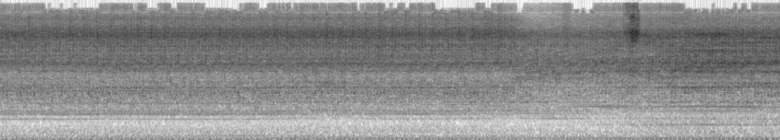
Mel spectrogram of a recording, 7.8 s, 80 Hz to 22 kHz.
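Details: Mercedes CLA 250 at steady idle: fast, fairly even rattle of three or four beats a second over the engine note; constant engine rattle, cause not pinned down; car also stutters accelerating after long slow driving.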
